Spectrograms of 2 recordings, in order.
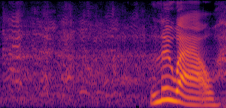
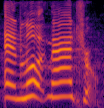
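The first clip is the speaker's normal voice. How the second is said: louder, higher punchline; 6 semitones higher, 9 dB louder than usual. Acted. Telling the audience the final challenge, big comic punch. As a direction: hit the tag line big.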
